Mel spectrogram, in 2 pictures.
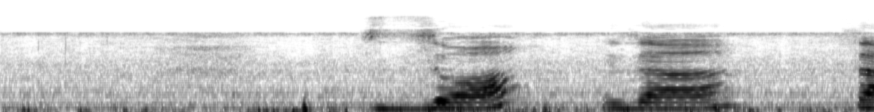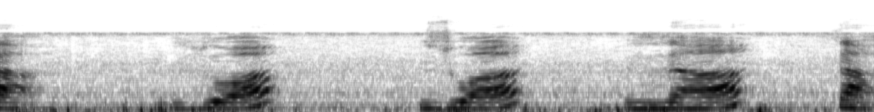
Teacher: زبان کی نوک جب ثناء علیہ کے کنارے سے لگے تو یہ حروف ادا ہوتے ہیں. ثناء علیہ کے کنارے سے لگے تو یہ حروف ادا ہوتے ہیں.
